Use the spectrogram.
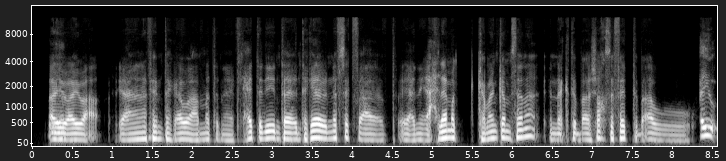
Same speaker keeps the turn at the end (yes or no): no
